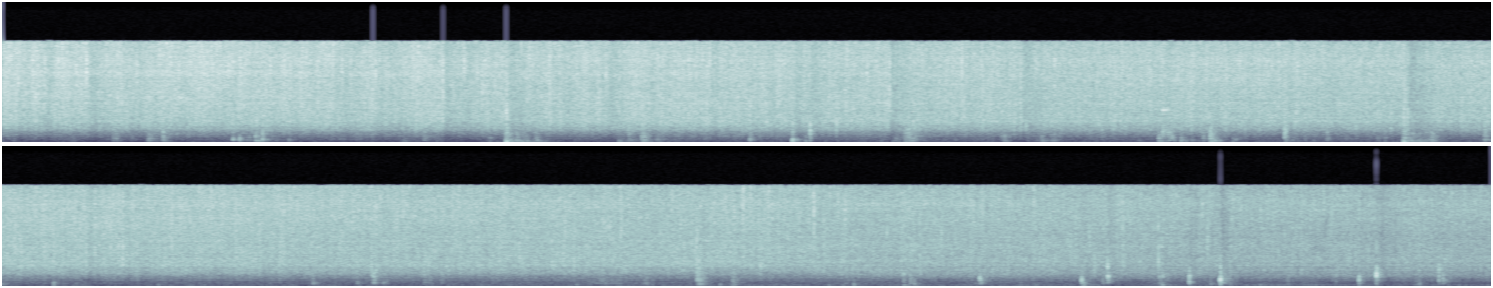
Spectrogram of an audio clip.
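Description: Chicken, potatoes and onions frying in a pan: a steady sizzling hiss with scattered pops and crackles, and a few sharper clicks near the end.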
